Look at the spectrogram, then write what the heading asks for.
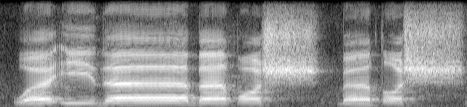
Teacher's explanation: huruf shin ya keluar dari tengah lidah, ya dan disempurnakan dengan sifat tafasyi, menyebarnya angin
